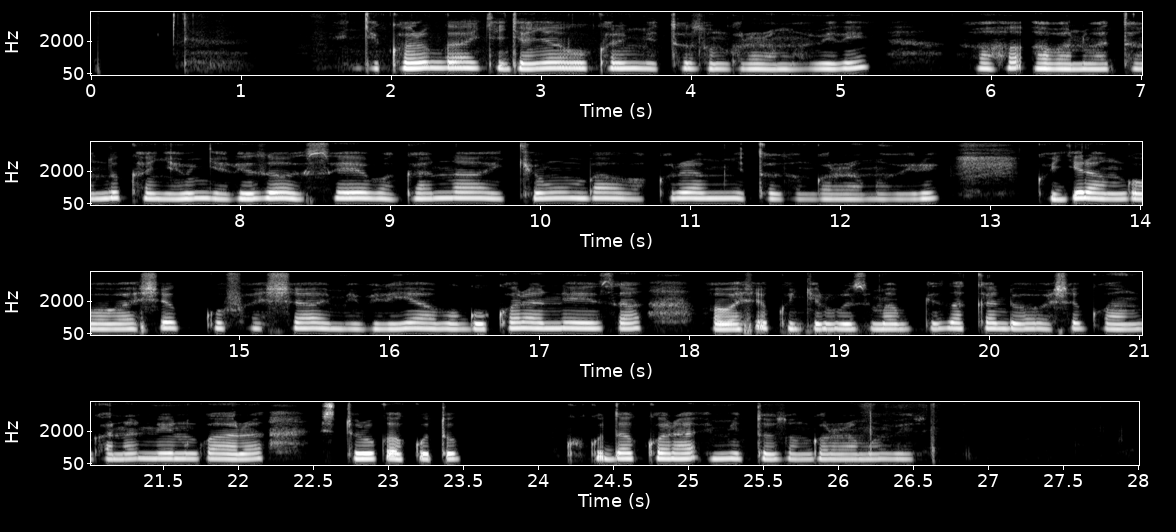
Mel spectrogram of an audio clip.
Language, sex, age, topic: Kinyarwanda, female, 18-24, health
